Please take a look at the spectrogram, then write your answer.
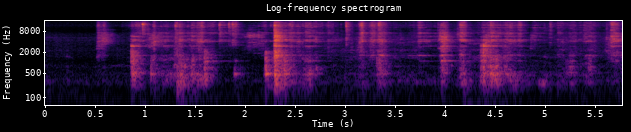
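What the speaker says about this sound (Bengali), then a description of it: "এবার এগুলোকে এরকমভাবে গুঁড়ো করা হবে এই হামবদিস্তার সাহায্যে" Incense sticks are crushed with a metal mortar and pestle, a series of close, irregular pounding clanks and grinding scrapes in quick bursts, with no talk.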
